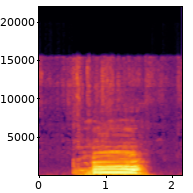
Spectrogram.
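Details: Cow in a herd calling to the others while the herd eats together toward nightfall and is given water; one long, loud, steady moo with a clear tonal pitch that dips slightly at the end, in a quiet setting.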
